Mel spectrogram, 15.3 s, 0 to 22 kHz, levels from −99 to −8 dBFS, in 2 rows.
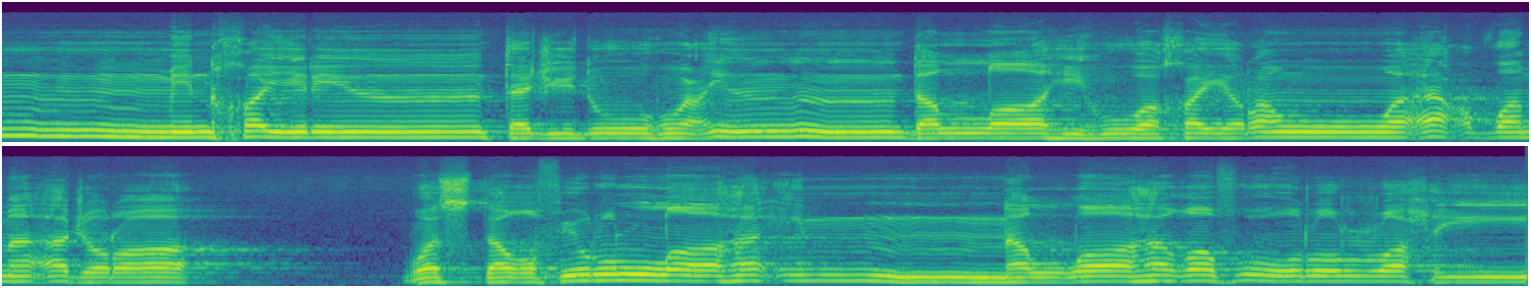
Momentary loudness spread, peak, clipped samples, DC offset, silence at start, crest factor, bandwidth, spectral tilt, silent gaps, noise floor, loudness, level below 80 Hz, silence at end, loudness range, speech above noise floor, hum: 5 LU; -4 dBFS; under 0.1%; under 0.1%; 0 s; 16 dB; 15.5 kHz; -5 dB/octave; none; -51 dBFS; -18 LUFS; -62 dBFS; 0 s; 2 LU; 33 dB; none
